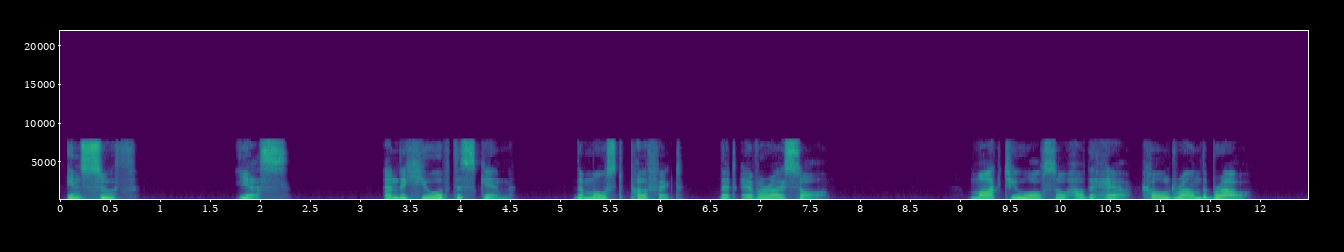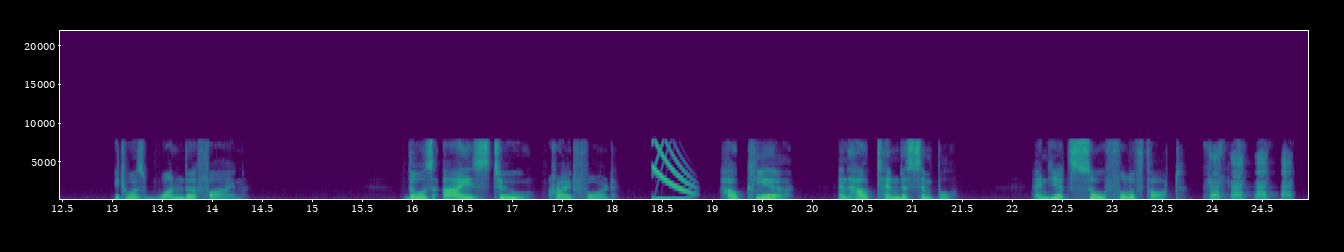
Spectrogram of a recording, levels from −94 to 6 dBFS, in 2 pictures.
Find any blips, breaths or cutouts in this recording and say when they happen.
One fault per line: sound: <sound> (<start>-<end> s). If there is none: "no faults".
sound: chirp (18.4-18.9 s)
sound: laugh (23.9-24.8 s)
